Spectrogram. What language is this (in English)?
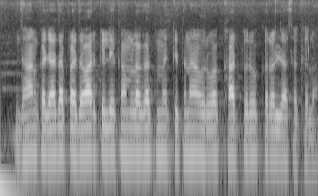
Bhojpuri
